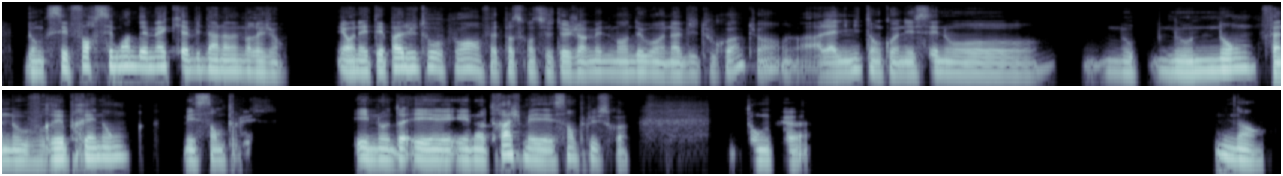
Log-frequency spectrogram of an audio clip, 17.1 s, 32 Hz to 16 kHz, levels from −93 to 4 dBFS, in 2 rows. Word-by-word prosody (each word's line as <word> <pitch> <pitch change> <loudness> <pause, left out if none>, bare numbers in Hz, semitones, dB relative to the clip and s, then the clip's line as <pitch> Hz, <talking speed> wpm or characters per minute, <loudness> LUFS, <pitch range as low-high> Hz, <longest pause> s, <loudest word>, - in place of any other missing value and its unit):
Donc 105 -2 -2
c'est 125 - +2
forcément 140 +1 +3
des 140 -2 +4
mecs 140 +1 +2
qui - - +2
habitent 120 +1 0
dans 115 - +4
la 110 - +3
même 110 -1 -1
région 100 -3 -2 0.3
et - - +1
on 105 - +5
était 110 +1 +2
pas 130 - +6
du 130 0 +1
tout 130 +1 -2
au 120 - -2
courant, 120 +3 -1
en 110 - -4
fait, - - -5
parce - - -4
qu'on - - -4
s'était 100 - -2
jamais 100 +1 -1
demandé 100 0 -2
où 100 -1 0
on 90 - -2
habite 95 0 -4
ou - - -11
quoi, - - -5
tu - - -10
vois? - - -7 0.2
À - - -6
la 95 - +2
limite, 110 +4 -3
on 100 - 0
connaissait 95 +3 -3
nos 90 -2 -3 0.4
nos 100 -2 -7 0.2
nos 105 -1 0
noms, 120 +4 +2
enfin - - +3
nos 95 0 +2
vrais 95 +4 +3
prénoms, 115 +2 +1 0.4
mais 100 - +1
sans 100 0 -1
plus - - -16 0.5
et 115 - +4
nos 105 -1 +2
et 100 -2 +4
et 100 - +3
notre 100 +6 +2
âge, 140 0 +7
mais 100 -3 +2
sans 115 +4 -3
plus, 105 -2 -6
quoi. - - -9 0.8
Donc, 100 -1 0
heu - - 0 2.8
Non. 105 -9 +1
105 Hz, 220 wpm, -26 LUFS, 95-115 Hz, 2.8 s, âge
